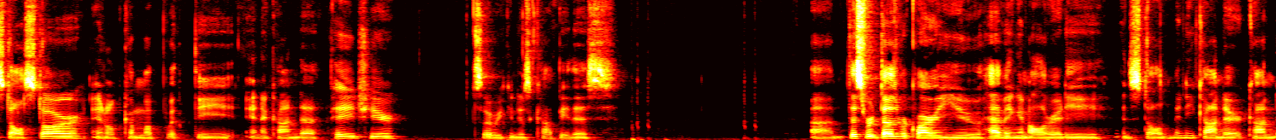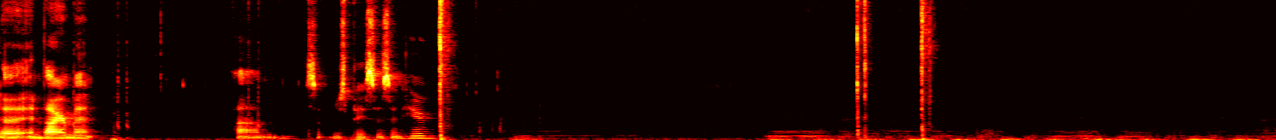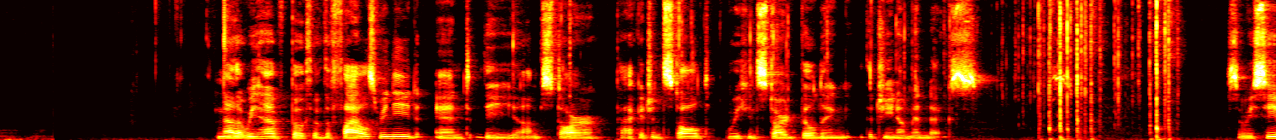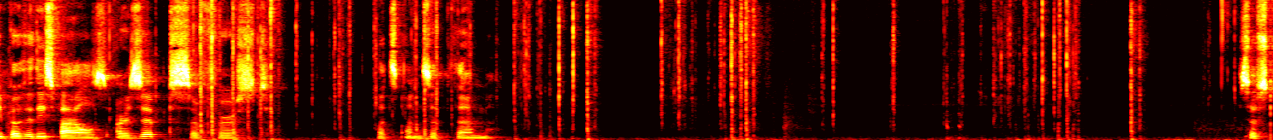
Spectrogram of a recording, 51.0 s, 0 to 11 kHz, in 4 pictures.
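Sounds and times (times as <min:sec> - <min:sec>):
faint low hum: 0:00.0 - 0:51.0
keyboard keystrokes: 0:47.7 - 0:49.8.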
